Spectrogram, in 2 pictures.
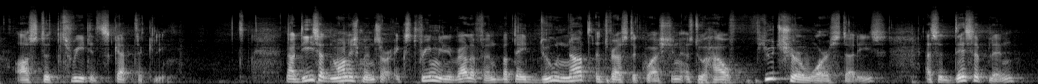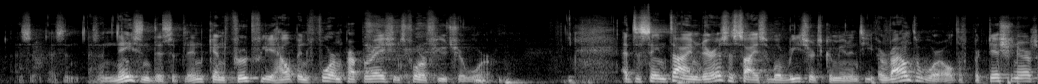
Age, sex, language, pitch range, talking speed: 50-69, male, Dutch, 105-140 Hz, 160 wpm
